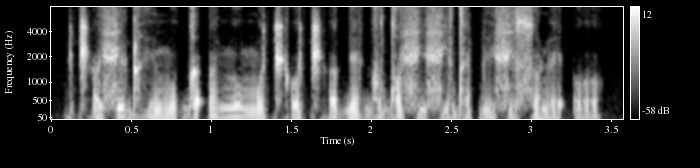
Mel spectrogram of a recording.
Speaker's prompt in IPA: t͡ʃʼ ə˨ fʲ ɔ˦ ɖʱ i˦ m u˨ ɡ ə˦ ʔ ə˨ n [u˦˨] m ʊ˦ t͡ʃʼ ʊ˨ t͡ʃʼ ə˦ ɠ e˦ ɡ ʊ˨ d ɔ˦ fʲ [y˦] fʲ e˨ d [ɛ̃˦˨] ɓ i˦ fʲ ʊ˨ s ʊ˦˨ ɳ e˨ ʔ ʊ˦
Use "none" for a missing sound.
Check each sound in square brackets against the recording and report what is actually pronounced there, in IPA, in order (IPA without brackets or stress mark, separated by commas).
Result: u˦˨, e˦, ɛ˦˨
